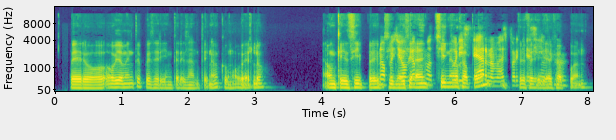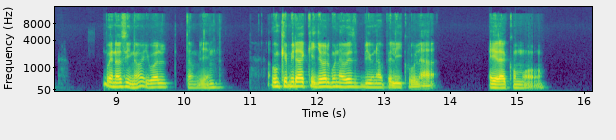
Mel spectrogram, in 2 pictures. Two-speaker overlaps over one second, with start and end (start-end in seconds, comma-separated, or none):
4.8-7.7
